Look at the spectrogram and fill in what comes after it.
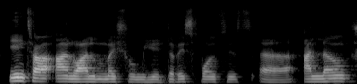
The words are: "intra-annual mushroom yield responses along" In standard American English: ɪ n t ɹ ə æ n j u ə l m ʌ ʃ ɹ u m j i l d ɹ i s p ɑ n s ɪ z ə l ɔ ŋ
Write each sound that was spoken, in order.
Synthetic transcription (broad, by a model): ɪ n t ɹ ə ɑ n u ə l m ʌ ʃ u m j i d ɹ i s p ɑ n s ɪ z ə l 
